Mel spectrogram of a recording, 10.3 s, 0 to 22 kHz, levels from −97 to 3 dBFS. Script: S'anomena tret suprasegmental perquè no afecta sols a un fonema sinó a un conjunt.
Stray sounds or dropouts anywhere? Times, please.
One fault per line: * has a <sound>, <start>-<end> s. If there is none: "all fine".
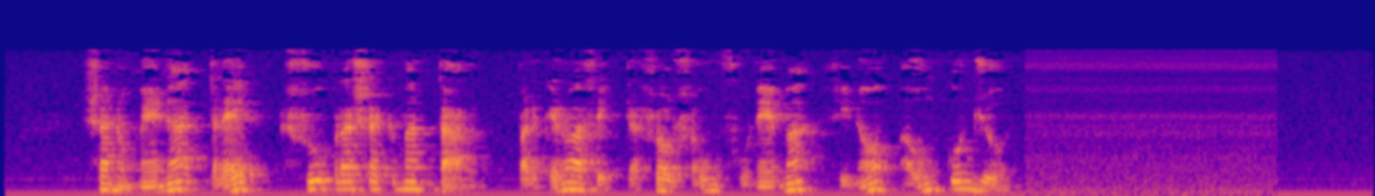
all fine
